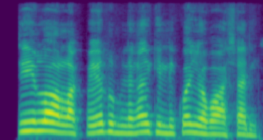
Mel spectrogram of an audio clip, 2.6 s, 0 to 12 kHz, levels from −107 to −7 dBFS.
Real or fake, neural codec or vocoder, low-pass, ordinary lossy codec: fake; codec, 44.1 kHz, 7.8 kbps, Pupu-Codec; 10.8 kHz; none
